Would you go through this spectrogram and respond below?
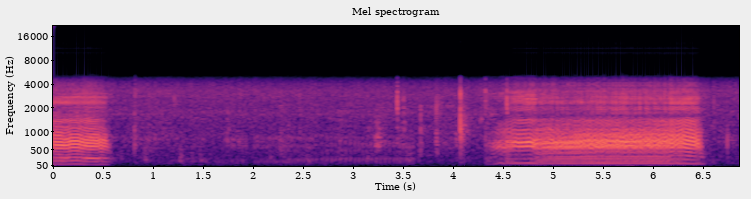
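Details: Didi, a female bulldog, snores loudly: the tail of one buzzing snore, a few seconds of soft, crackly breathing, then a long, steady, droning snore about two seconds long.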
